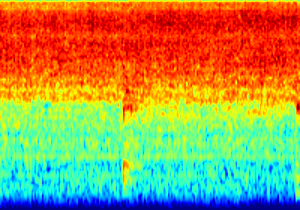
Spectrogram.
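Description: Chopped smoked sausage and onions sizzling steadily as they fry in a pot, with a utensil clinking against the pot twice, once near the middle and once at the end, as they are stirred.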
